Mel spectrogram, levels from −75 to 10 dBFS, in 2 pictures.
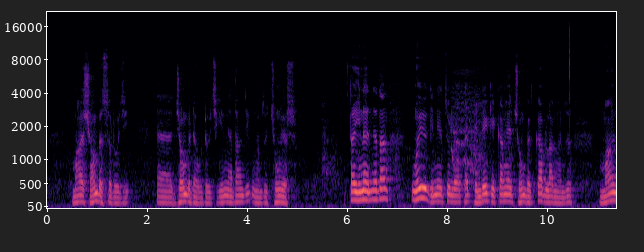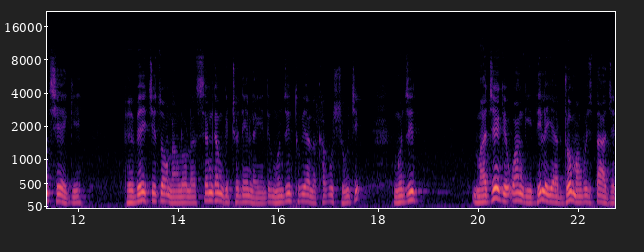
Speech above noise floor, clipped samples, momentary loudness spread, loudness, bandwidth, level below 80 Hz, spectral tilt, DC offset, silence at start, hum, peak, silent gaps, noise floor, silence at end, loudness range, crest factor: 32 dB; under 0.1%; 13 LU; -27 LUFS; 11.5 kHz; -60 dBFS; -8 dB/octave; under 0.1%; 0.5 s; none; -10 dBFS; none; -58 dBFS; 0 s; 7 LU; 18 dB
